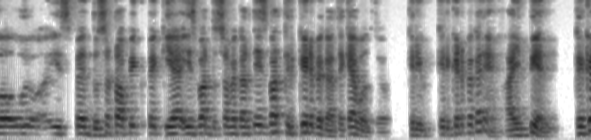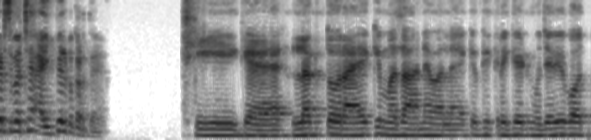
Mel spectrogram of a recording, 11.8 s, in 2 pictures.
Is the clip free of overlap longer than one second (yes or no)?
yes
